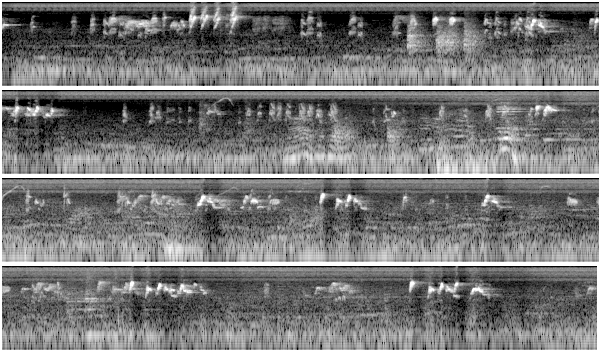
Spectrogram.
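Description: Caged red-whiskered bulbul singing: short, bright whistled phrases in bursts every few seconds, with pauses between.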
